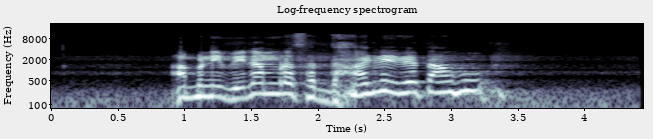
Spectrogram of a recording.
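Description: An elderly man speaks slowly and solemnly through a microphone.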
